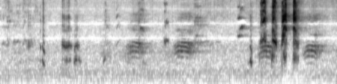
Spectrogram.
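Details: Several lorikeets squabbling in a feeding frenzy, scattered raspy chattering squawks building to a rapid run of shrill, harsh screeches near the end.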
